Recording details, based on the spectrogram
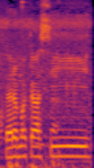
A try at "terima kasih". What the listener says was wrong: Yeah, just the pronunciation. The kasih. More like an E. Kasih.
